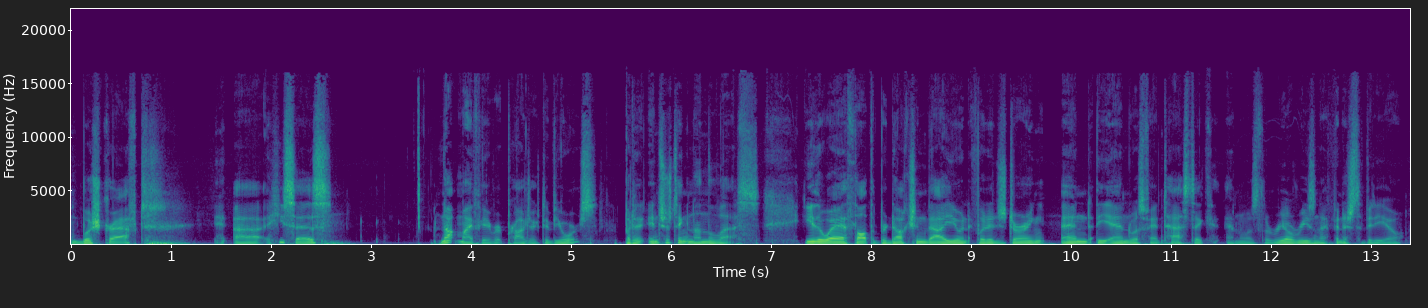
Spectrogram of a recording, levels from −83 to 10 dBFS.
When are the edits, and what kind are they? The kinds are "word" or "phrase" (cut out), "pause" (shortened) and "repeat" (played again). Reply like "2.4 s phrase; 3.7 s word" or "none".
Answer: 6.2 s word; 9.0 s word; 10.2 s word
